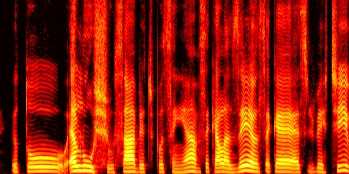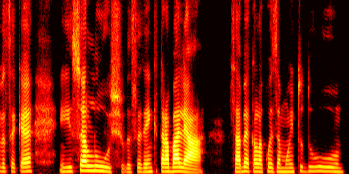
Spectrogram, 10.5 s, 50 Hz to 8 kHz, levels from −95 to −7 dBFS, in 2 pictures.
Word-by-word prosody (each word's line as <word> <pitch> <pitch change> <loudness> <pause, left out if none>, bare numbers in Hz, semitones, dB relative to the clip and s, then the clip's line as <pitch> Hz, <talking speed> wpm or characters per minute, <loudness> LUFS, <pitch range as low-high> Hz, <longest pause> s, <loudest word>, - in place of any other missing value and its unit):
eu - - -12
tô 195 0 -3
é 205 - +7
luxo 210 -7 0
sabe. 180 0 +3
É - - -12
tipo 170 - -14
assim: 160 -1 -9
"Ah, 195 +1 +2
você 180 +1 -9
quer 175 -1 +1
lazer? 180 +4 +2
Você - - -9
quer 175 -3 +1
se - - -11
divertir? 175 +7 -4
Você 185 -1 -9
quer 195 +2 +1 0.4
isso 185 +4 -4
é 225 - +11
luxo, 210 -7 -2
você 165 +2 -11
tem 180 +1 -5
que - - -18
trabalhar!". 185 -5 +6 0.4
Sabe 175 +2 +1
aquela 185 -1 -3
coisa 185 0 -8
muito 175 +2 -10
do 195 -2 -9
185 Hz, 170 wpm, -24 LUFS, 175-195 Hz, 0.4 s, é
